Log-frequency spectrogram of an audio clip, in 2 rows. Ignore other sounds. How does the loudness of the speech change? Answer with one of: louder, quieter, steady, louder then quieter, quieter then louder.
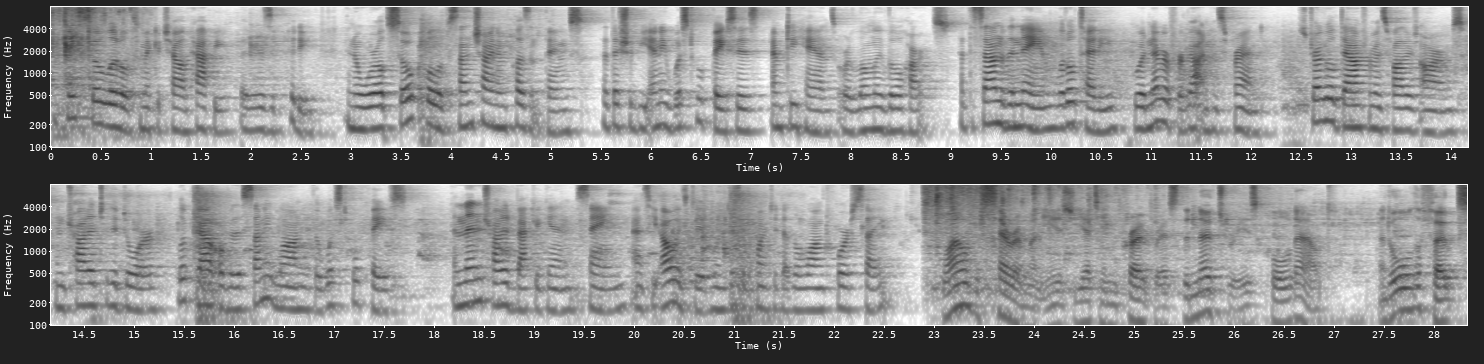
steady.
